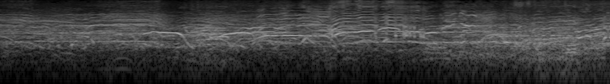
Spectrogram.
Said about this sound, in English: you get a lot of screaming, crying, fainting teenage girls.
